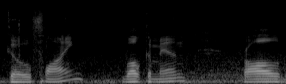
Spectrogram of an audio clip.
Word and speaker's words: Geaux Flying: channel here in the Seattle area this is pronounced go flying welcome in for all of you who are new to the panel.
